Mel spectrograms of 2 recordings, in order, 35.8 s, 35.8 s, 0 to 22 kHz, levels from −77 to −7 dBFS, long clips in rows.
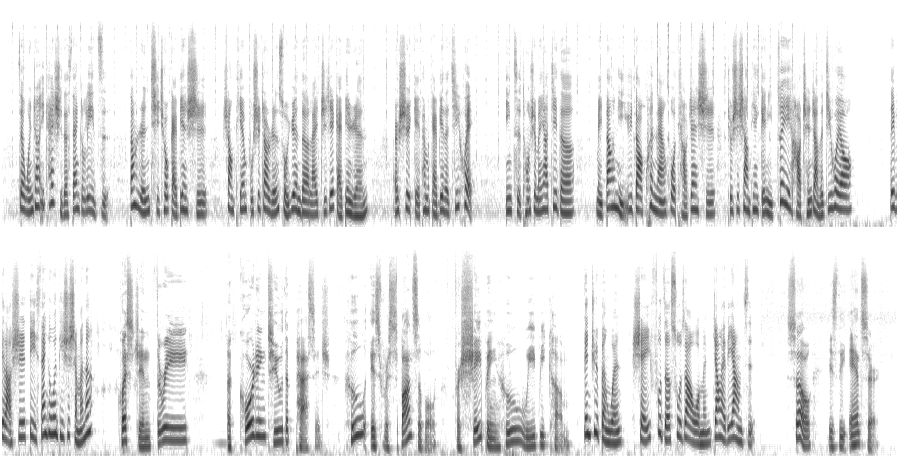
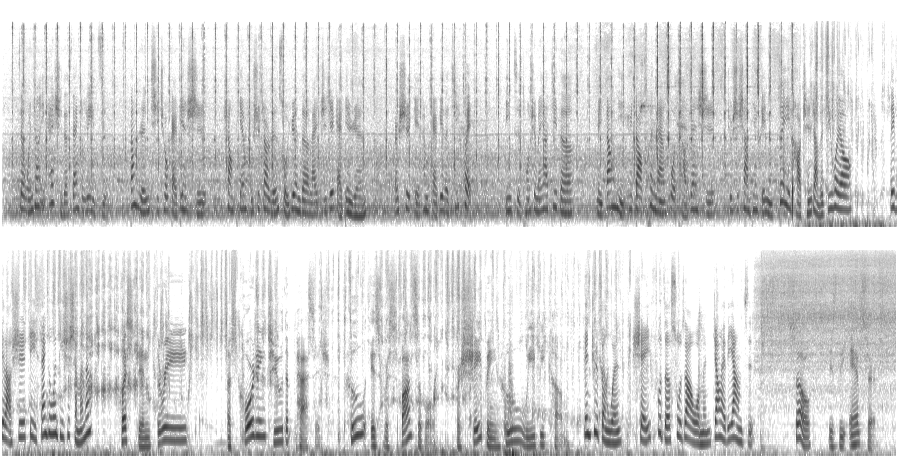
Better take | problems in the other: first | household noises; loud; throughout; 1 dB below the speech; faint in the first

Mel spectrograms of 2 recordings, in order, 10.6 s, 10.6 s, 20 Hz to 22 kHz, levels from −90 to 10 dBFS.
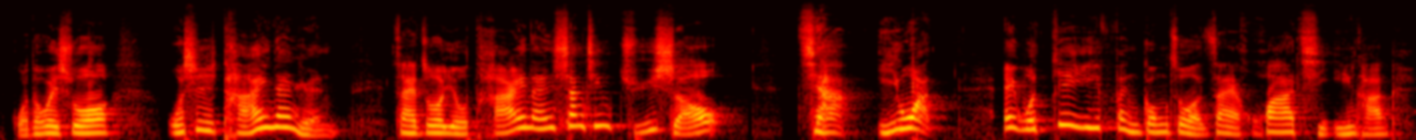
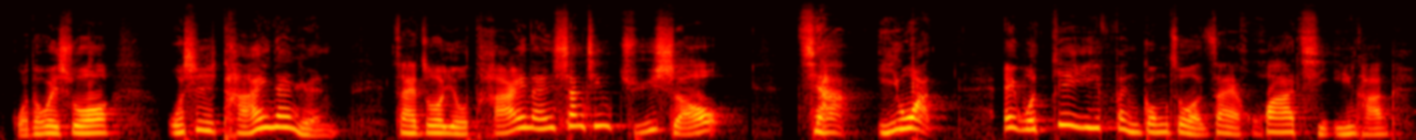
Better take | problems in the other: neither | none

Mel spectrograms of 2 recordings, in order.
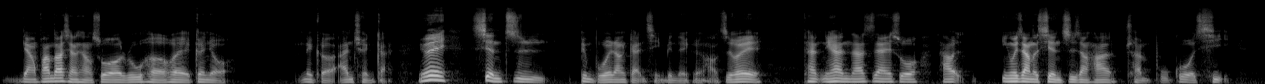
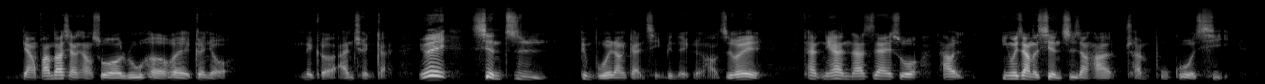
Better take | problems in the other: first | thin; very; fading below 300 Hz

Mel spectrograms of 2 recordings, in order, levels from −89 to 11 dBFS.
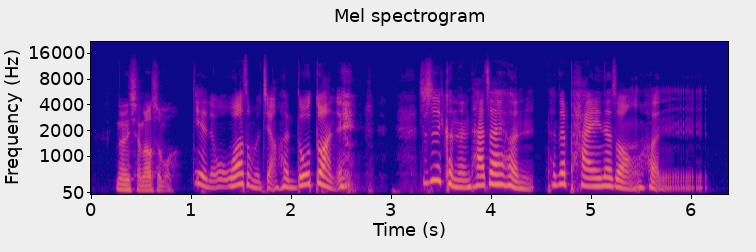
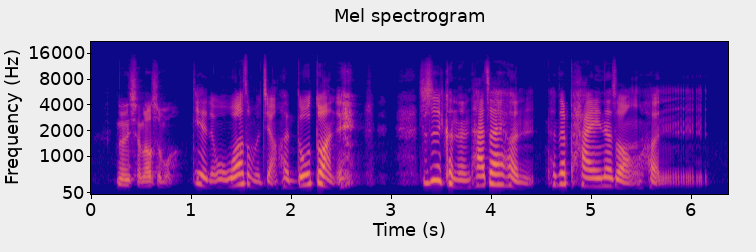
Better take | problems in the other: first | thin; somewhat; fading below 300 Hz

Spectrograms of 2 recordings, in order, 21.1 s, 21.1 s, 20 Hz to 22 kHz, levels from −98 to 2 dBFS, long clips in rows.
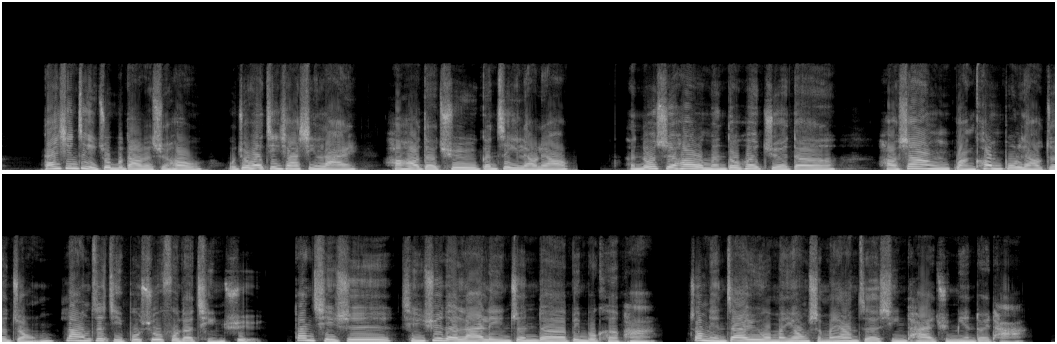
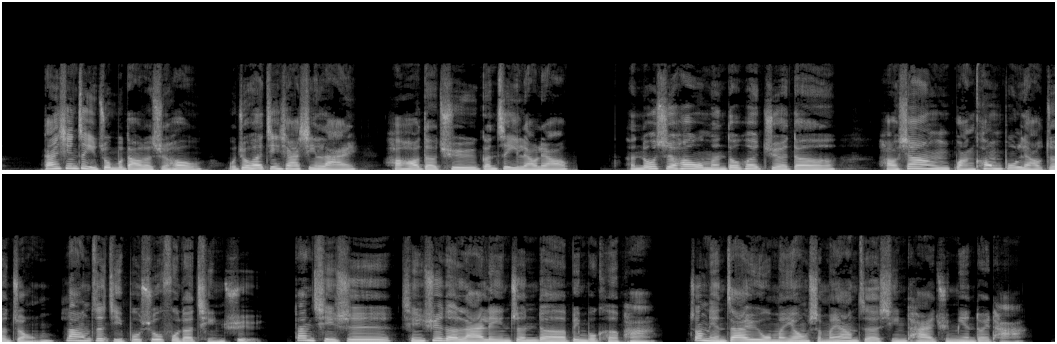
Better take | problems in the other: second | distortion; slight; 10 dB below the speech

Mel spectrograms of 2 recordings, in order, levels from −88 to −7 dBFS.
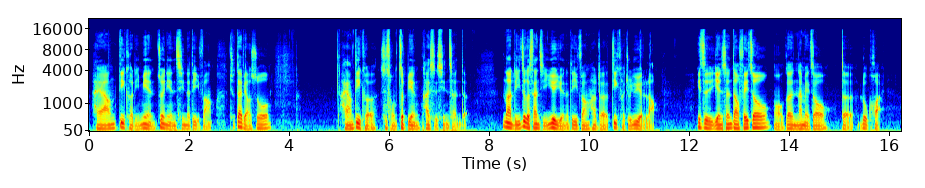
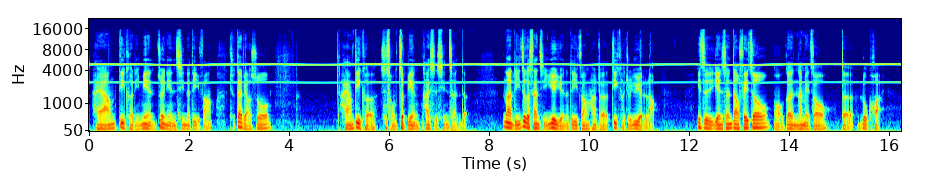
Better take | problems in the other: first | high-pitched whine; noticeable; throughout; 5 kHz, 10 dB below the speech

